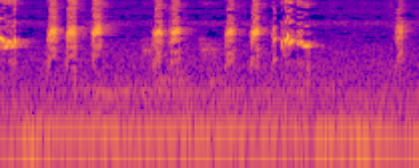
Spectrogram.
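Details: Male sooty-headed bulbul calling a female, agitated and restless on hearing other bulbuls sing; short bright chirps in quick pairs and clusters, ending with a slurred falling note and a lone final chirp, over a low hum.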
